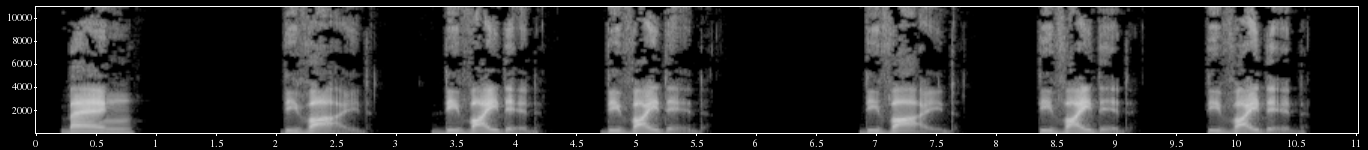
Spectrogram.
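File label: "divide", English; Verb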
